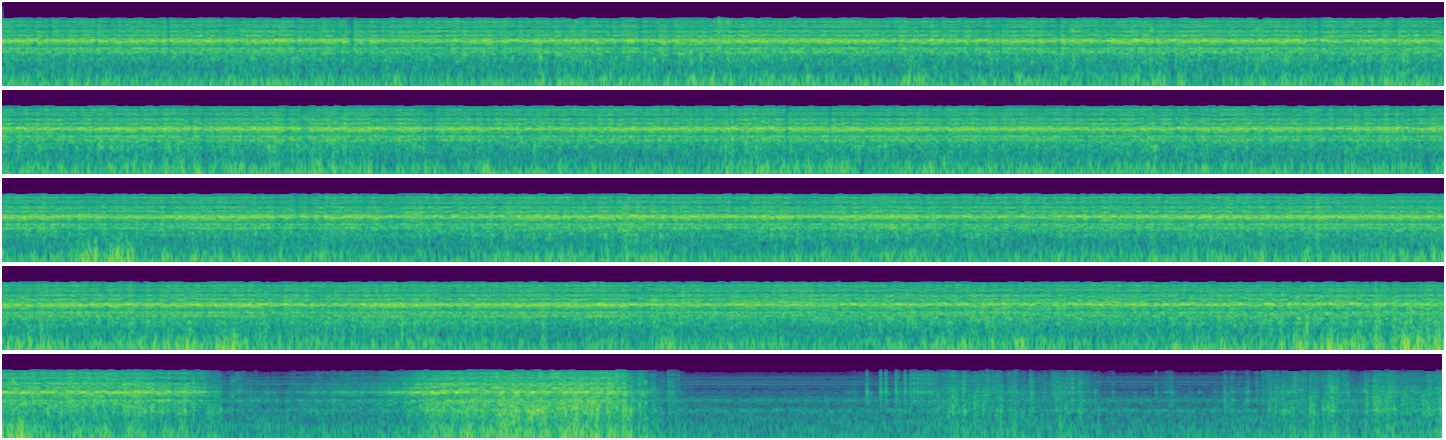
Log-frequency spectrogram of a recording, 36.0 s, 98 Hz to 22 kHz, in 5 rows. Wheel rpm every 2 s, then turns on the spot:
230, 230, 230, 230, 230, 230, 230, 230, 230, 230, 230, 230, 220, 210, 180, 100, 20, 10.
30-32 34-36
